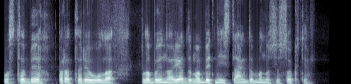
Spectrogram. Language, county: Lithuanian, Alytus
